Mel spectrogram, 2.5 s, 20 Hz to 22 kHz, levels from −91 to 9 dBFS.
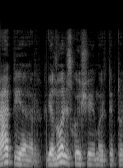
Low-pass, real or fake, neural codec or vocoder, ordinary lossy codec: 10.8 kHz; real; none; Opus, 64 kbps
